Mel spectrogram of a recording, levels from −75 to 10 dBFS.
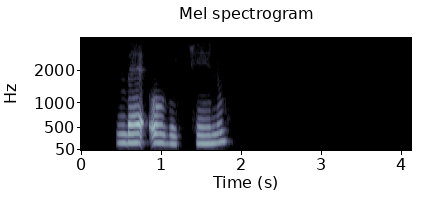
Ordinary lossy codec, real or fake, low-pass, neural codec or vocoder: MP3, 24 kbps; real; 3.6 kHz; none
